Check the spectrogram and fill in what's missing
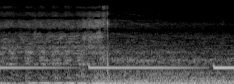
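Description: A 2018 Ram pickup truck's engine turns over and settles into a steady idle, heard up close inside the cab with a brief chime and a rise in rumble near the end.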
